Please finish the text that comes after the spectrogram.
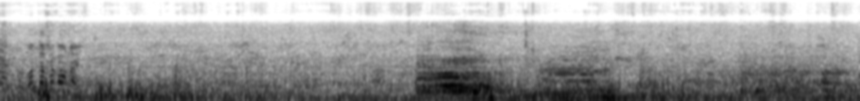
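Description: Cattle low loudly at a rainy livestock market, with several long, deep moos rising in the middle and the end, while people talk over the steady crowd noise.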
